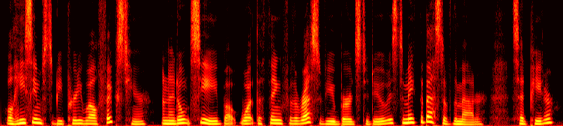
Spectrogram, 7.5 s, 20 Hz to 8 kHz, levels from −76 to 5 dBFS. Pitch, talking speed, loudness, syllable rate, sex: 195 Hz, 280 wpm, -18 LUFS, 5.8 syllables/s, female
